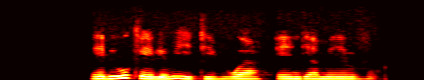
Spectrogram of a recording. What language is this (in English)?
Ganda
